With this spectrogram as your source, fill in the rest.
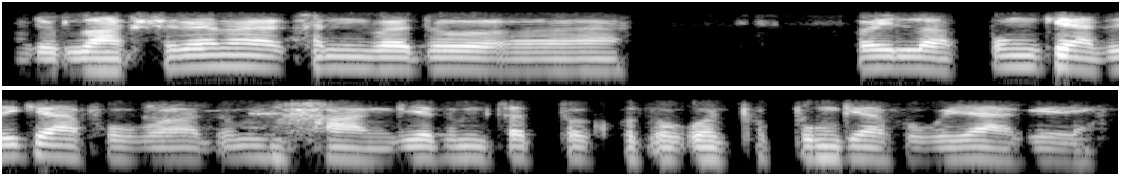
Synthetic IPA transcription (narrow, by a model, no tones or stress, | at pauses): ɐdɔlak̚siɾanɐkʰɐnbɐːdɔ | ojlapuŋkijadɯjkijapʰawbɐːdumhaŋɡiɐdumt͡ʃɐt̚pɐkʰot̚bɐkot̚pʰɐpuŋkijapʰawbɐjaɡe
